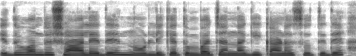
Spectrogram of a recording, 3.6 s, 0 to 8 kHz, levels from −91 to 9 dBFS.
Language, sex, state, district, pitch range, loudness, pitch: Kannada, female, Karnataka, Bidar, 215-240 Hz, -15 LUFS, 225 Hz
